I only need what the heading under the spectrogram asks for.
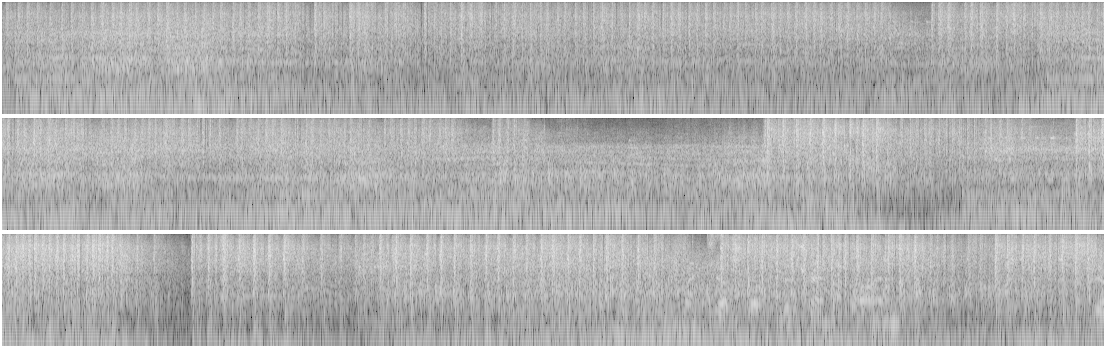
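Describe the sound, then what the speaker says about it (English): Dense, continuous battle noise from the Men of War video game: a creeping artillery barrage with booming impacts under constant machine-gun and rifle fire, loud and unbroken, with a voice briefly audible in the mix. "They've returned fire. Creeping barrage."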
